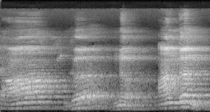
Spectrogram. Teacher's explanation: जब हम मुंह से इस शब्द को बोलते हैं तो हमें नाक से भी वायु हमें निकालनी होती है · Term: अनुनासिक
